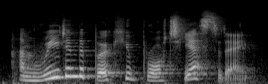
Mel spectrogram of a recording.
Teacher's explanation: book brought yesterday three stressed words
